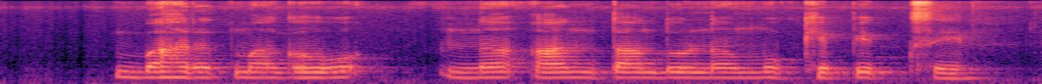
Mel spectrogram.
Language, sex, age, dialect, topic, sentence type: Marathi, male, 31-35, Northern Konkan, agriculture, statement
